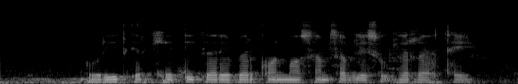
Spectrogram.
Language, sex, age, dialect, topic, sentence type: Chhattisgarhi, male, 46-50, Northern/Bhandar, agriculture, question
